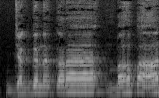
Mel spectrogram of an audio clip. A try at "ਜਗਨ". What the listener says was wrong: ਪਾਠ ਜੱਗਨ ਉਚਾਰਨ ਕਰਨਾ ਹੈ, ਕਸ ਕੇ ਜਗਨ ਨਹੀਂ ਕਹਿਣਾ। ਜੱਗਨ ਕਰੈ ਬਹੁ ਭਾਰ ਅਫਾਰੀ।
